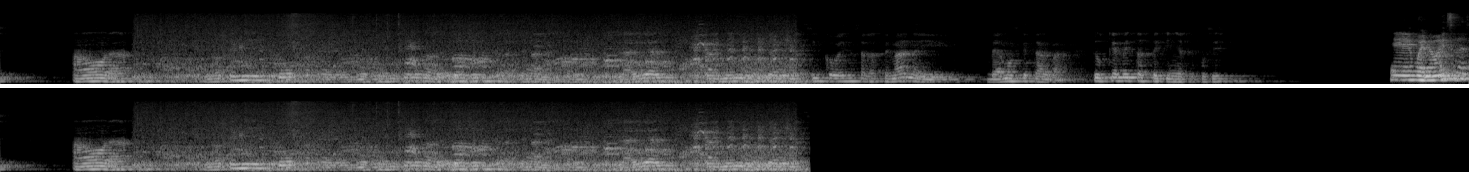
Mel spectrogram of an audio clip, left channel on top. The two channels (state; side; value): drops out; right; at 8.1 s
